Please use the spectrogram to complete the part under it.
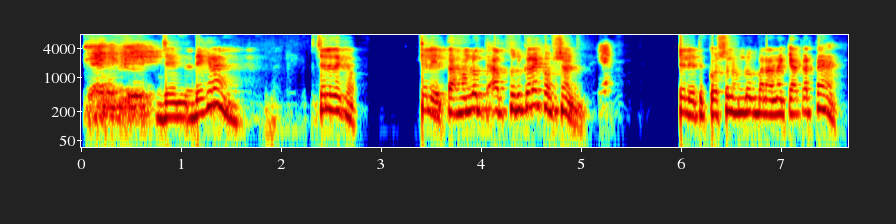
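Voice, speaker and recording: A male physics teacher lecturing a classroom, firing quick questions and waiting for students to answer. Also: sits high, big pitch swings. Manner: quizzing students, call-and-response. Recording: dull lo-fi recording.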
